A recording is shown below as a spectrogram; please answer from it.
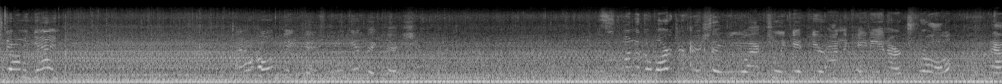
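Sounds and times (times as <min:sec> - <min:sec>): ship engine droning: 0:00.0 - 0:10.0.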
